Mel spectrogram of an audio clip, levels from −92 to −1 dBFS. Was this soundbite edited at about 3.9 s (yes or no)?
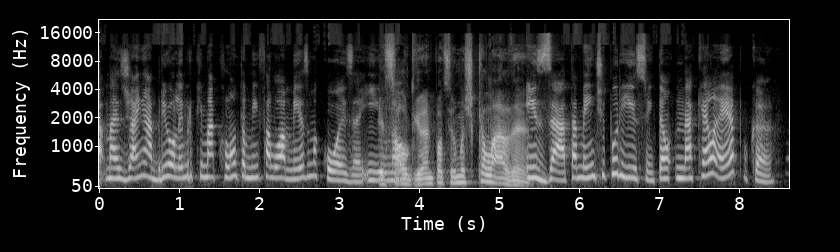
yes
